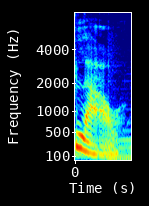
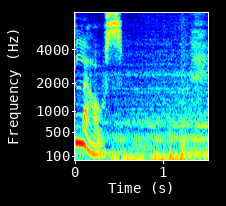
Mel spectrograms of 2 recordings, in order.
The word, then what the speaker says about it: Laos: French Empire in Indochina it was the French who added the letter S to the country's name meaning that it's often mispronounced as Laos in 1953 the Franco Lao treaty granted full independence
